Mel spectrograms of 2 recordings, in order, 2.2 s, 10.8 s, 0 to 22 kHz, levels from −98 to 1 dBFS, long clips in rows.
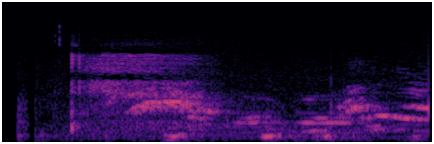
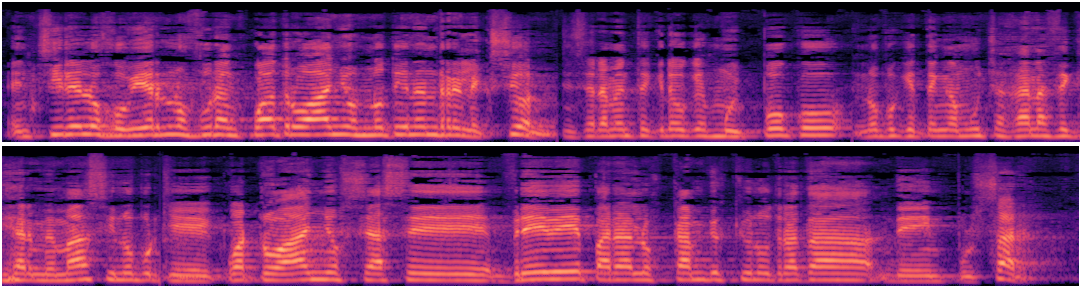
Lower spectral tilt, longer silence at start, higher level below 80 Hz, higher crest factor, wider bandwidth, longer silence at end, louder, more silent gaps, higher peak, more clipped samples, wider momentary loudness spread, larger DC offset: about the same, -5 dB/octave vs -4 dB/octave; about the same, 0.05 s vs 0.05 s; about the same, -80 dBFS vs -82 dBFS; about the same, 18 dB vs 18 dB; second, 11 kHz vs 17.5 kHz; second, 0 s vs 0.15 s; second, -51 LUFS vs -23 LUFS; neither; second, -34 dBFS vs -6 dBFS; neither; about the same, 9 LU vs 9 LU; neither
